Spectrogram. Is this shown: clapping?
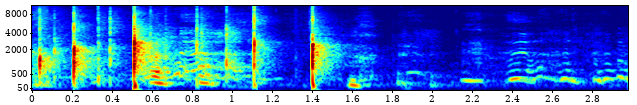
yes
